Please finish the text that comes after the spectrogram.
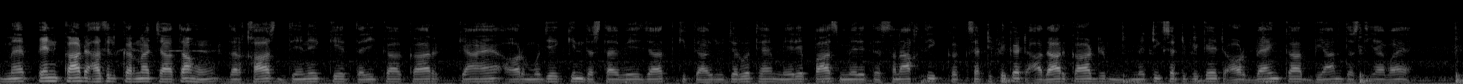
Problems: constant background noise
